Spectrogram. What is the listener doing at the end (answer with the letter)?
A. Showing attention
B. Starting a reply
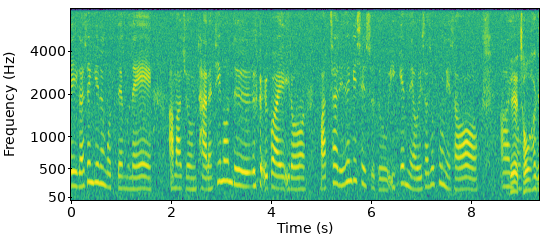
B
